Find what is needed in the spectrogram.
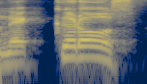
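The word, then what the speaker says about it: νεκρός: En nuestros delitos y pecados, o necros, pues, porque también la pronunciación en el griego sería necros, pero nosotros en español pues no lo pronunciamos así, decimos necrología.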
